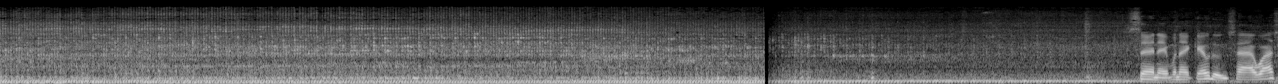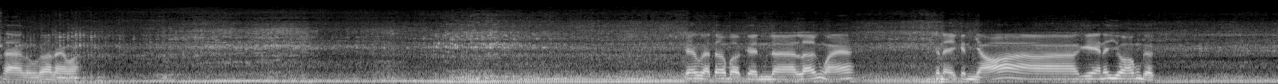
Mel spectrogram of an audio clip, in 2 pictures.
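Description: An engine drones loudly close by, then chugs on as it moves off.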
